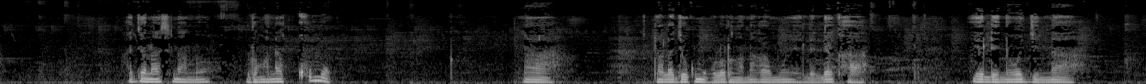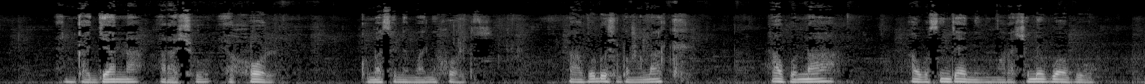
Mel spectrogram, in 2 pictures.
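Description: Throughout the speech, compression damage is plainly audible. Quieter spectral detail seems to flicker in and out from one short block to the next, giving a watery, swirling texture, with a metallic chirp on s sounds and softened consonant onsets. The treble stops at about 21.2 kHz, with nothing above that. The likely cause is MP3 compression, with the bit starvation pointing to a low rate near 48 kbps.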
